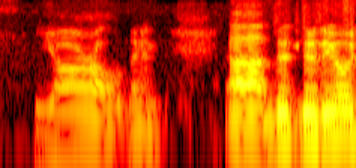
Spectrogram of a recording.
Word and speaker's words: jarl: standing below the battlefield jarl okay don't pronounce the j on that sorry don't put it no yarl then uh they're the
